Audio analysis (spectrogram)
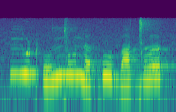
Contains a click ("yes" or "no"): yes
